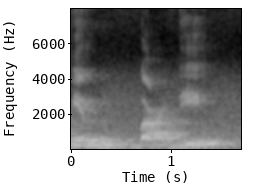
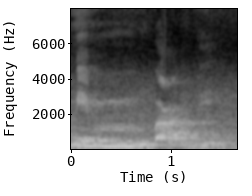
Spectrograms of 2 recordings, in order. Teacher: Jadi nun matinya berubah jadi mim.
